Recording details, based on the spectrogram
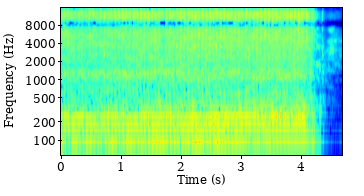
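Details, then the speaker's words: Rebuilt 2013 Yamaha YZ450F with a replacement head for the cracked original, electric start. Single-cylinder thumps at a quick, even beat after a push-button start, then cuts off cleanly: normal start and idle. "No trying to kickstart it and having issues. So you just push the button and start."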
